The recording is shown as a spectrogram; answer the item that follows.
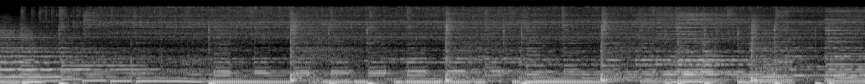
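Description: Live norteño band playing an instrumental passage: a saxophone melody in long held notes over a moving bass line and drums.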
